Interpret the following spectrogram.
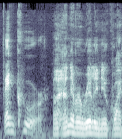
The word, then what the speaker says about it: Vincoeur: Pronounce your name. Vincoeur. Vincoeur.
